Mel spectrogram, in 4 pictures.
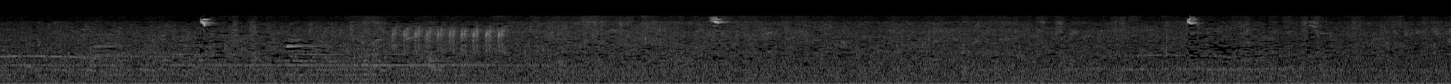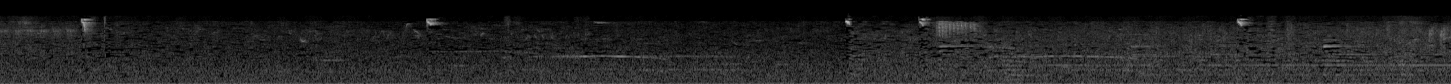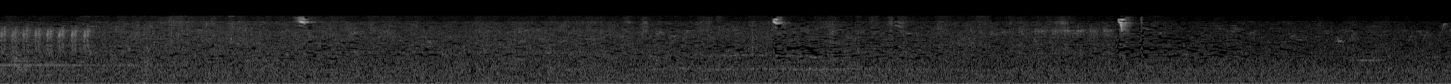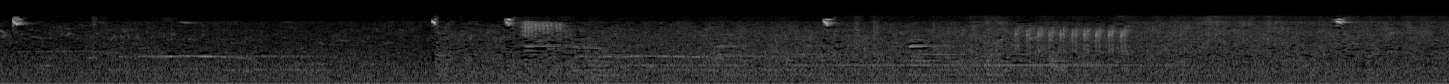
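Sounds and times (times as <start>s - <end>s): steady background hiss: 0.0s - 58.0s
buzzy bird trill: 51.7s - 55.2s.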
